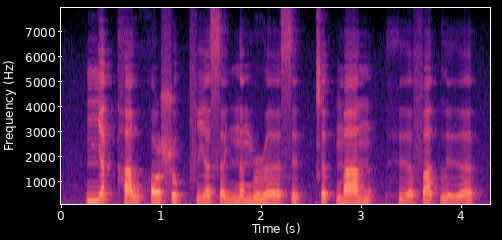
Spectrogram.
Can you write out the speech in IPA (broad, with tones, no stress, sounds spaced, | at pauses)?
ɲ a˦˥ k̚ h a˧ w h ɔ˧ ʂ o˦˥ p̚ f i˧ ə̯ s ə˨˩˨ j n ə˧ m ɹ əː˨˩˨ s ɨ˨˩ t̚ c ə˨˩ k̚ m a˧ n | h ɨ˨˩ ə̯ f a˦˥ t̚ l ɨ˨˩˦ ə̯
